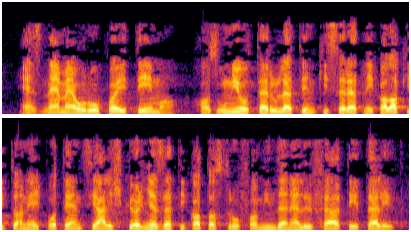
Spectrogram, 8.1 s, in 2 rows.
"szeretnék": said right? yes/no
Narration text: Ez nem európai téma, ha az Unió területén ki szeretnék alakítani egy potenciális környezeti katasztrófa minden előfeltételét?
yes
